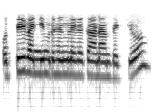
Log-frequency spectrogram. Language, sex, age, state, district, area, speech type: Malayalam, female, 30-45, Kerala, Thiruvananthapuram, rural, conversation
